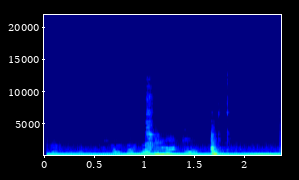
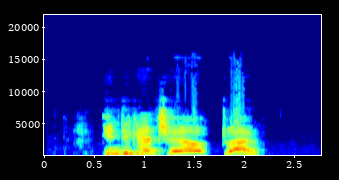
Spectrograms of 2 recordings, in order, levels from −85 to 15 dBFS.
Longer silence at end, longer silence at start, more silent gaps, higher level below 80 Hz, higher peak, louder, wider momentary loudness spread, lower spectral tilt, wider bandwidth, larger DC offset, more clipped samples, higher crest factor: second, 0 s vs 0.6 s; second, 0.05 s vs 0.6 s; neither; first, -40 dBFS vs -60 dBFS; second, -22 dBFS vs 0 dBFS; second, -43 LUFS vs -12 LUFS; about the same, 8 LU vs 9 LU; first, -8 dB/octave vs 0 dB/octave; second, 7 kHz vs 12.5 kHz; neither; neither; about the same, 18 dB vs 14 dB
